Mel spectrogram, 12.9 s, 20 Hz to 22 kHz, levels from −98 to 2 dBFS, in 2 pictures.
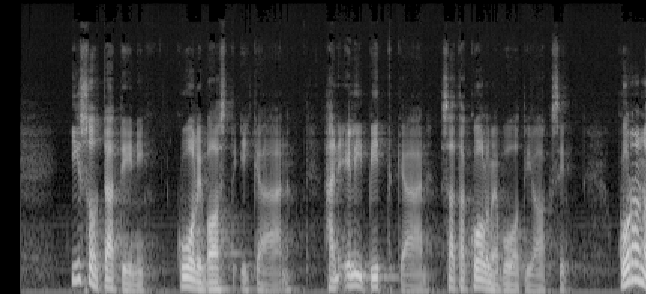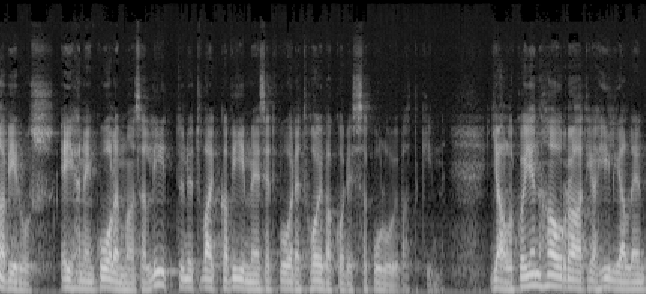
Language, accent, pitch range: Finnish, native, 90-120 Hz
